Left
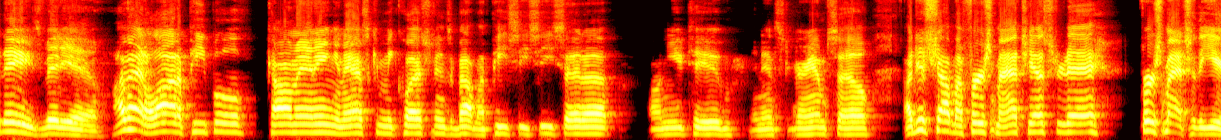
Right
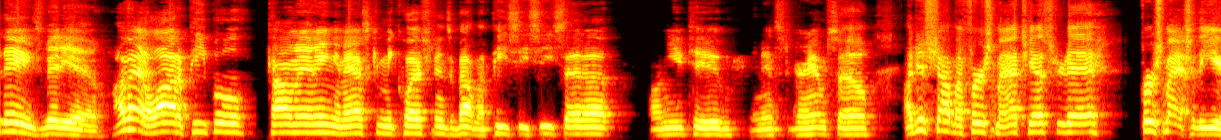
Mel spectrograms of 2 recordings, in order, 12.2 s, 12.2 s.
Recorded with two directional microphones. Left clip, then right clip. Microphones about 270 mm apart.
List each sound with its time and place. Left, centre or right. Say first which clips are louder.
0.0 s speech: left 2 dB; left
